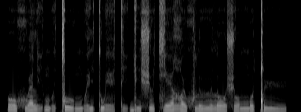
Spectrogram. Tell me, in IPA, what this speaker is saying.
o˥˩ xʷ æ˦˥ l i̤˦˥ ŋʷ i̤˩˥ ǀ uː˥˩ ŋʷ e̤˦˥ j t w e̤˥˩ t i̤˦˥ ɡ i˥˩ ʃ ɯ˥˩ t͡ɕ eː˦˥ ʁ ø˥˩ xʷ l ɯː˦˥ l o˥˩ ʃ o˦˥ ŋʷ ɯ˦˥ ǃ yː˥˩

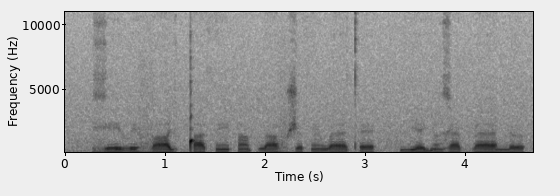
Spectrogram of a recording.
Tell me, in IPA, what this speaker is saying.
ɣ e β e v a lʲ ǃ a θ ẽ ʔ ã p l a v ʒ ə θ ɛ̃ w æ tʼ ɛ | lʲ ɛ j ə̃ ɣ æ b æ n ə

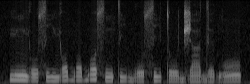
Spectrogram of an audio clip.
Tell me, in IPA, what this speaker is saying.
j ĩ˧ j o˨ s i˨ j ɔ˨˦ b ɔ˧ b ɔ˦ s ĩ˧ t i˧ b o˨ s i˧ t o˨ d͡ʒ a˨ d ɛ˨ ɡ ɔ̃˨˦

